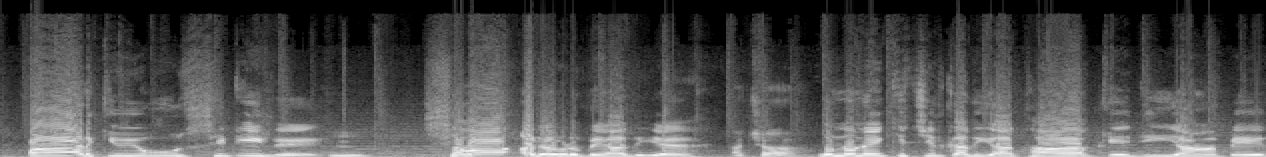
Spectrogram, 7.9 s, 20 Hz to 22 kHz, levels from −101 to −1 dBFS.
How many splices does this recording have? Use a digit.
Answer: 0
